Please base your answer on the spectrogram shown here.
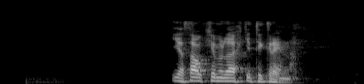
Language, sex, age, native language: Icelandic, male, 40-49, Icelandic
